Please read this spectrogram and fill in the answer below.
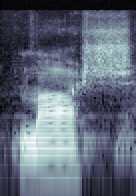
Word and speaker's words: mars: to read I would that looks like Mars right in in English that's Mars in Norwegian it's Marsh Marsh so that that's a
